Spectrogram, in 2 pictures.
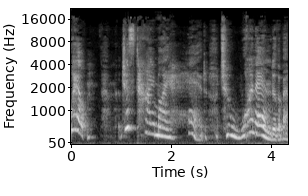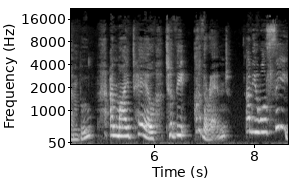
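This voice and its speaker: In a put-on character voice, a woman hisses her words at a high pitch and a fairly slow pace. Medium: read story. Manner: boastful, vain.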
